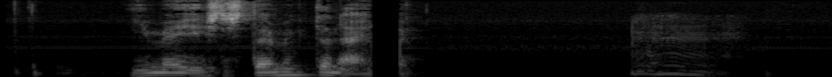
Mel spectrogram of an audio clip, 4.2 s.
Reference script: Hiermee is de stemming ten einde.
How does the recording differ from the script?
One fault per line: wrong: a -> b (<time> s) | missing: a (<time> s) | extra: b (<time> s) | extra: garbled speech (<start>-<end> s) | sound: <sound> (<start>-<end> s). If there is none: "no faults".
sound: dropout (1.9-2.0 s)
sound: throat clearing (3.1-3.8 s)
